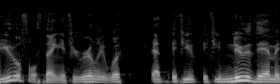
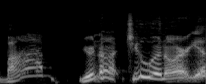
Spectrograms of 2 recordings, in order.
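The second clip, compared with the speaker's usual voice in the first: put-on very high, swooping, scolding old-woman yell. Telling a story about grandma, imitating grandma yelling at him. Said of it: "And she yells at him".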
